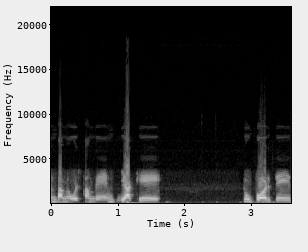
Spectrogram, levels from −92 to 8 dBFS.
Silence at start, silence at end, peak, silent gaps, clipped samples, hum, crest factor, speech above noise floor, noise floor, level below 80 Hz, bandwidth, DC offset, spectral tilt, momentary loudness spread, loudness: 0 s; 0 s; -4 dBFS; none; under 0.1%; none; 16 dB; 44 dB; -62 dBFS; -54 dBFS; 8.8 kHz; under 0.1%; -5 dB/octave; 10 LU; -19 LUFS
